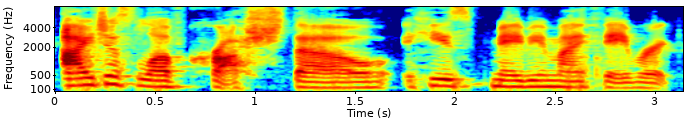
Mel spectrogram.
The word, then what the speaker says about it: Crush: No, no, it is Crush. Sorry. It's Crush the Sea Turtle, right? Yeah. Yes. Yep. Yeah, I said it wrong. Oh, did you? I was like, maybe I call him Crash.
